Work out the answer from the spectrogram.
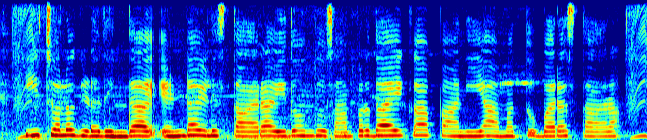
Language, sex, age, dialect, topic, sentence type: Kannada, female, 18-24, Central, agriculture, statement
